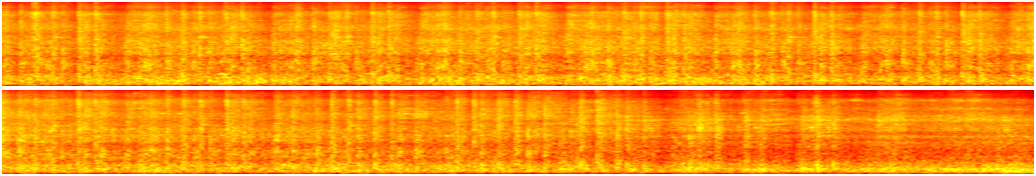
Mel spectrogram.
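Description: Railway goods wagons rolling past close by: a steady loud rumble and rush of steel wheels on rail, dense with short sharp clicks.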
